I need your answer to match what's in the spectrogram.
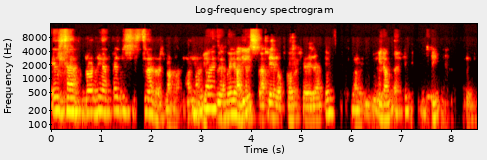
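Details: Woman with stable liver failure and worsening language and gait disturbance, falls, bilateral dysmetria worse on the right, ataxia, wide-based gait, reduced arm swing and freezing of gait; movement disorder presenting systemic disease; saying her name; dysarthria.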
